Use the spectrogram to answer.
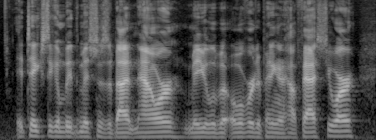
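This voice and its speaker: This is a man speaking in a fairly low pitch. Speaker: gaming video creator. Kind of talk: let's play commentary. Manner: casual, rambling.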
